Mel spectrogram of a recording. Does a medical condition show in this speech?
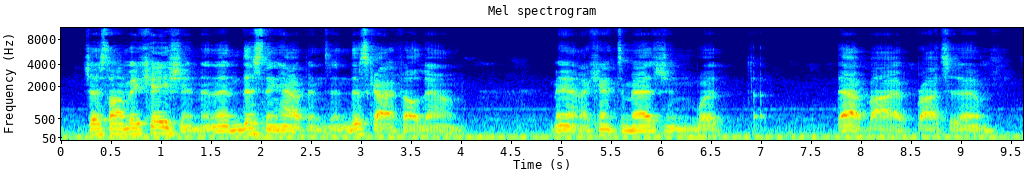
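Yes: traumatic brain injury; relearned talking.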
